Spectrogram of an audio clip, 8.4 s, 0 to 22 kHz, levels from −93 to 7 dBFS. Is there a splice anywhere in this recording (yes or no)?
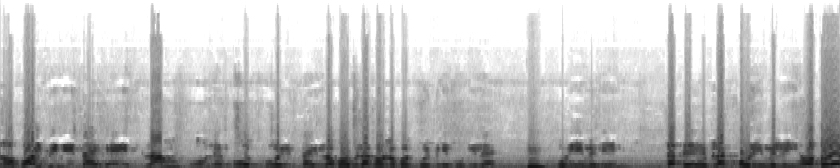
no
